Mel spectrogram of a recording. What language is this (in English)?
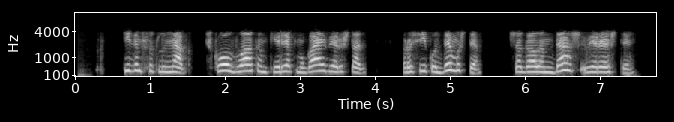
Mari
